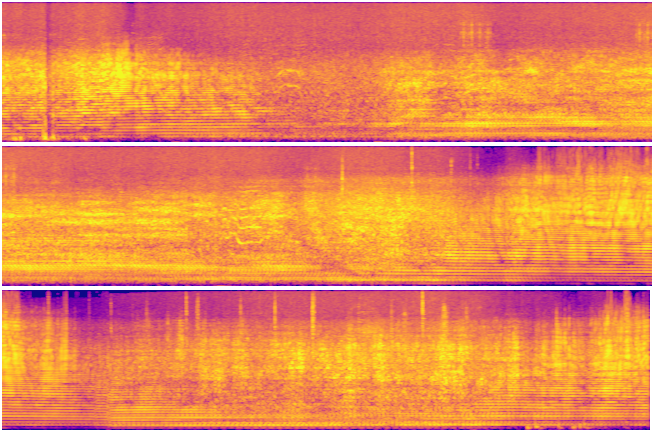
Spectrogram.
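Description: Propeller aircraft engine drone at an air show, loud and steady with a strongly harmonic buzz that shifts pitch as the plane manoeuvres overhead, continuous throughout with no talk.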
